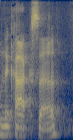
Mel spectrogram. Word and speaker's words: Necaxa: Correct, and that's Club Necaxa. – Yeah. – Because I think that is how it's pronounced. – I think that's correct.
